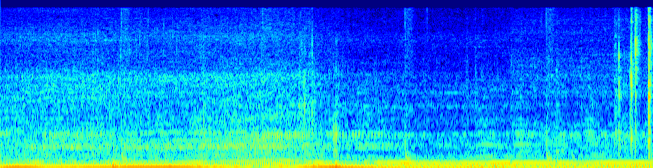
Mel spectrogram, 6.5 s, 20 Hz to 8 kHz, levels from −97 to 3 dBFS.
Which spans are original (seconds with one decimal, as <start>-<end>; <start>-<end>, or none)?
0.0-6.5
